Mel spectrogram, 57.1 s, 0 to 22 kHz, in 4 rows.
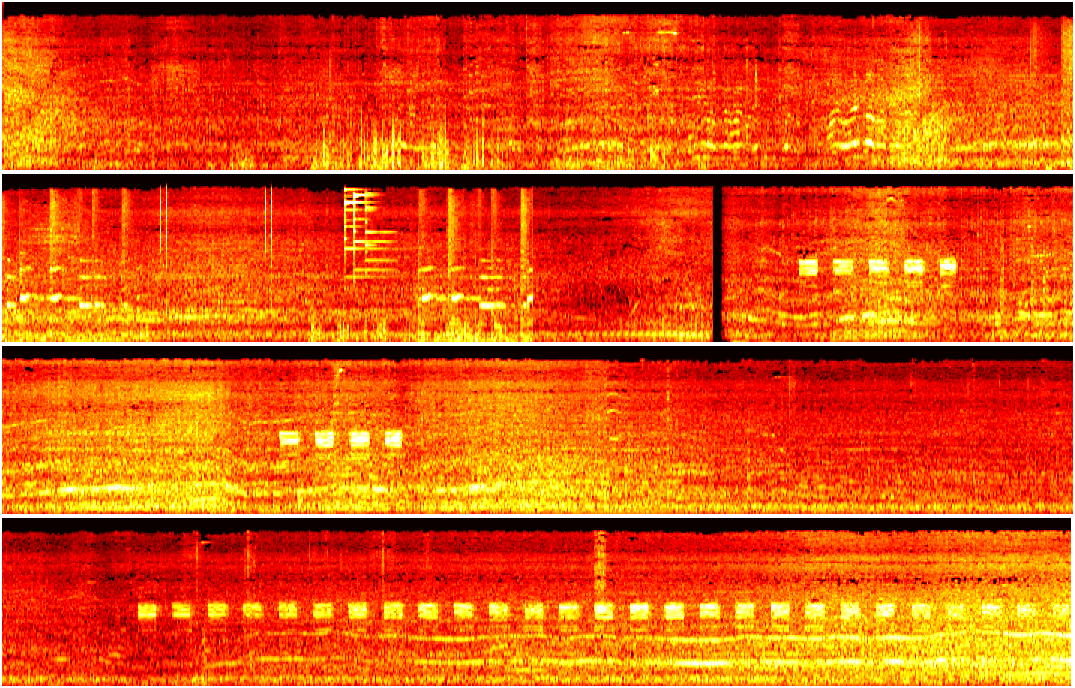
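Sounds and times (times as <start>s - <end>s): diesel engine under load: 0.0s - 57.0s
people talking: 8.9s - 12.3s, 38.7s - 40.9s, 43.5s - 44.7s.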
